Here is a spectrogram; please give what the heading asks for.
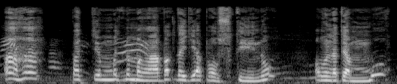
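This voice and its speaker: An actress with an Ilocano accent playing a gossipy, skeptical, sharp-tongued woman in a comedy radio drama. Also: mid-range voice, lively intonation, moderate pace, close to an everyday voice. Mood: mocking.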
